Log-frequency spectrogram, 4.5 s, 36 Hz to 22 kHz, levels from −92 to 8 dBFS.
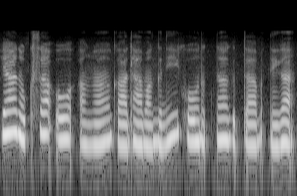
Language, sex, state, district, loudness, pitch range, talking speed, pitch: Garo, female, Meghalaya, West Garo Hills, -14 LUFS, 195-230 Hz, 105 wpm, 215 Hz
